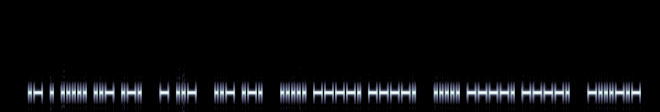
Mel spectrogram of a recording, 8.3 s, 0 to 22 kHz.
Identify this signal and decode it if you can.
Morse code, heard as a keyed tone, about 35 wpm, 700 Hz. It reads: AE5UR TU UR 599 599 <BK>
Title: SOTA QSO Practice 35wpm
